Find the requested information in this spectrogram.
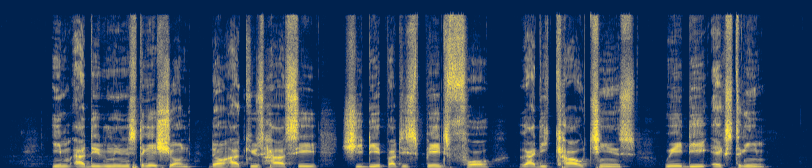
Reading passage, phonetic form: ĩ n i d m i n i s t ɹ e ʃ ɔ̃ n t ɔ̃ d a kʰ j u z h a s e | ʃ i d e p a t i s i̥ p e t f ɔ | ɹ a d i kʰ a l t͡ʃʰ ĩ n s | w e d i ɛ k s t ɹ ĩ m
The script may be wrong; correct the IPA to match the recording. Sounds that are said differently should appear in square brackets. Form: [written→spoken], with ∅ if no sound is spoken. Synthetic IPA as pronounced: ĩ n [i→a] d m i n i s t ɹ e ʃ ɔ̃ n [t→d] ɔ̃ [d→n] a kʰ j u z h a s e | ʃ i d e p a t i s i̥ p e t f ɔ | ɹ a d i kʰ a l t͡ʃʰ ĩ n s | w e d [i→e] ɛ k s t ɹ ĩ m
